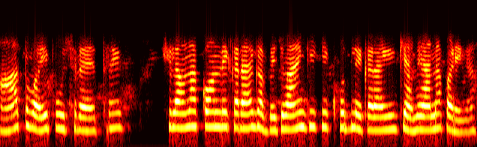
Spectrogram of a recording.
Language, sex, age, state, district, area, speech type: Hindi, female, 18-30, Uttar Pradesh, Mau, rural, conversation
